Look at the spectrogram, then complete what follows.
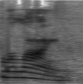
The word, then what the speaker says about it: malign: we do not pronounce or say G sounds in these words so come on please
